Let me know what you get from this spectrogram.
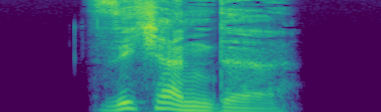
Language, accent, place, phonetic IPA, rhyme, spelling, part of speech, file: German, Germany, Berlin, [ˈzɪçɐndə], -ɪçɐndə, sichernde, adjective, De-sichernde.ogg
- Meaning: inflection of sichernd: 1. strong/mixed nominative/accusative feminine singular 2. strong nominative/accusative plural 3. weak nominative all-gender singular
